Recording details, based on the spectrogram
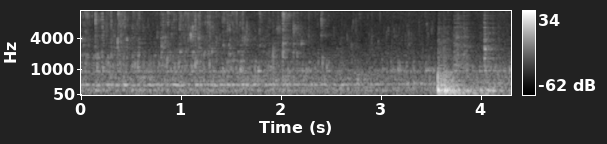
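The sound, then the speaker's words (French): Cooking oil, the same oil used to grill chicken thighs, pours into a pot of simmering food with a steady, soft liquid trickle over a faint low hum, then a sudden louder splash near the end as it hits the pot. “Maintenant, je vais ajouter de l'huile.”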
